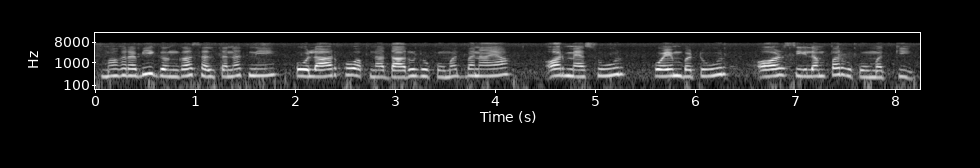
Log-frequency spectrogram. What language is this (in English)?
Urdu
